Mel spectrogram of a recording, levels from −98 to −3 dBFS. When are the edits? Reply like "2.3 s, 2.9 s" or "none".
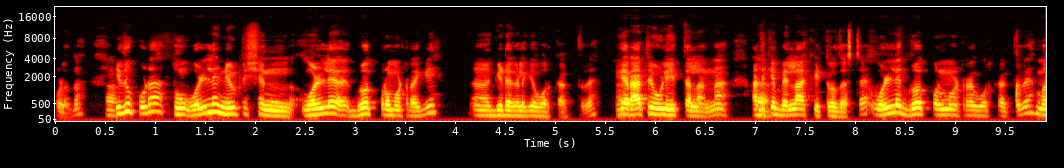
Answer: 5.6 s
